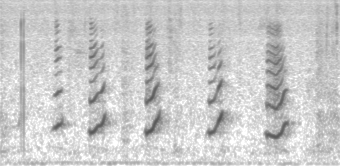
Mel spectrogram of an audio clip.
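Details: Pet male green Indian ringneck parakeet indoors, being cuddled and petted while feisty and nipping; five short, rising, nasal chirps spaced about half a second apart, each slightly upswept, over quiet room hum.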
